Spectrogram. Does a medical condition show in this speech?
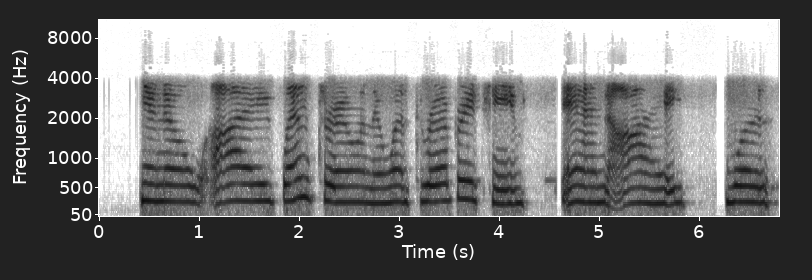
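Yes: ALS; diagnosed a while back.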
